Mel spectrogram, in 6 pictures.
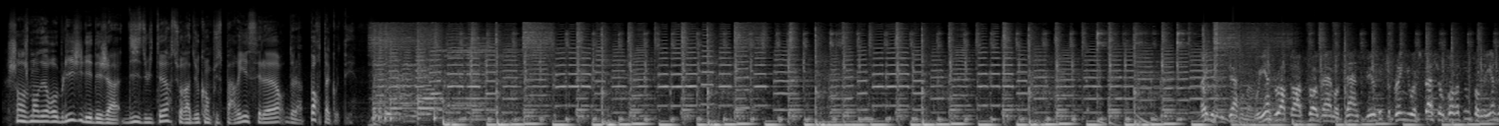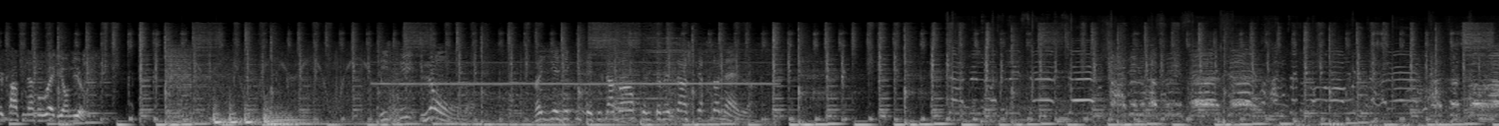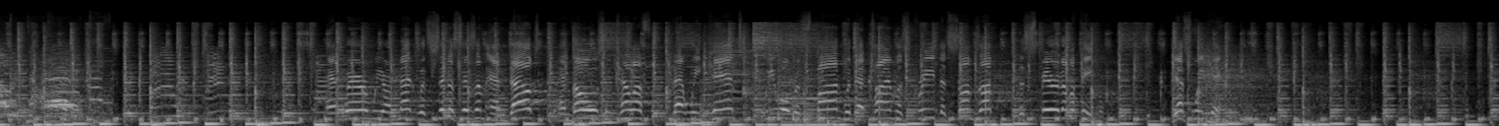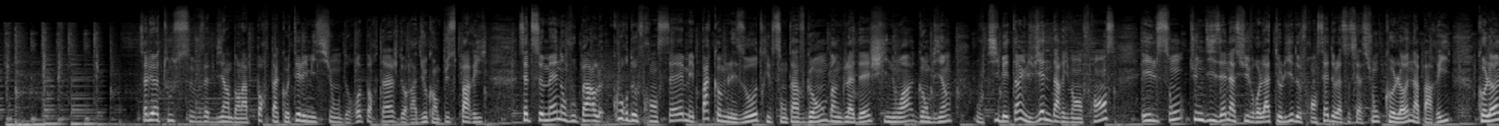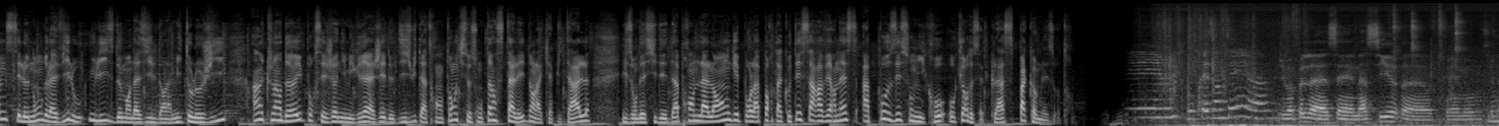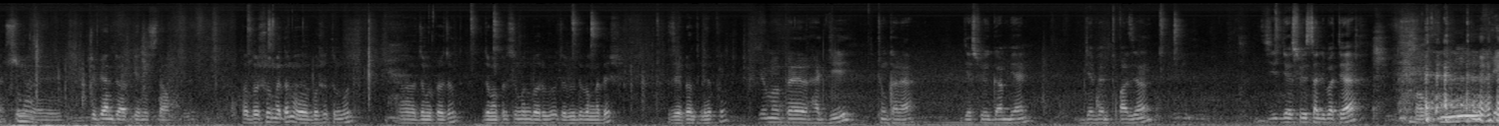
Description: Cette semaine La Porte à Côté vous emmène à Paris dans une classe de langue un peu particulière.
